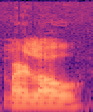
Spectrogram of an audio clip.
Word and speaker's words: Merlot: you type merlot please merlot merlot merlot merlot merlot merlot is the proper pronunciation merlot merlot merlot merlot merlot merlot merlot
